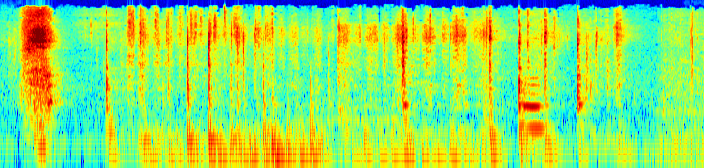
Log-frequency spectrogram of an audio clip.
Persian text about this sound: این صدای تراشیدنه دارم رنگای روی شیشه رو میتراشم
